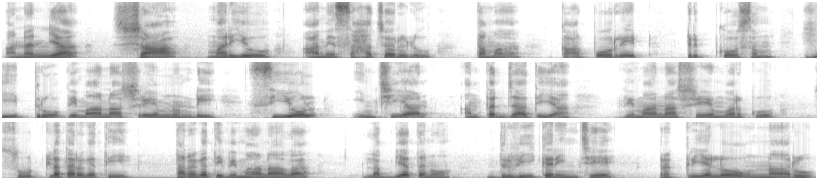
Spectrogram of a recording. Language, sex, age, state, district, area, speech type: Telugu, male, 30-45, Andhra Pradesh, N T Rama Rao, urban, read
